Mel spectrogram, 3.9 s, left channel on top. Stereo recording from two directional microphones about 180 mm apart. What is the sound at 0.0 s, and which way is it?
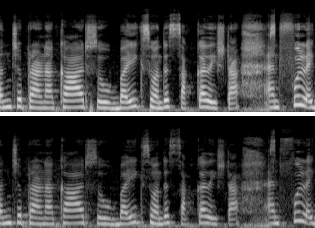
A woman's voice, 20° left (ahead or behind).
